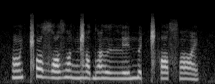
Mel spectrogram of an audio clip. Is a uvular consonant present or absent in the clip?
absent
